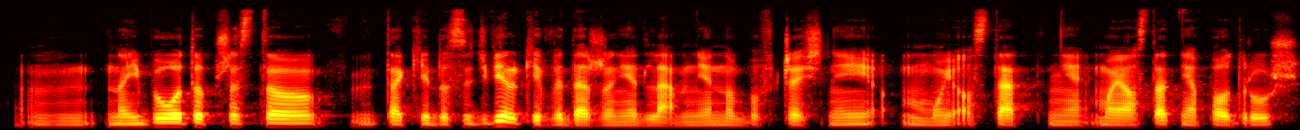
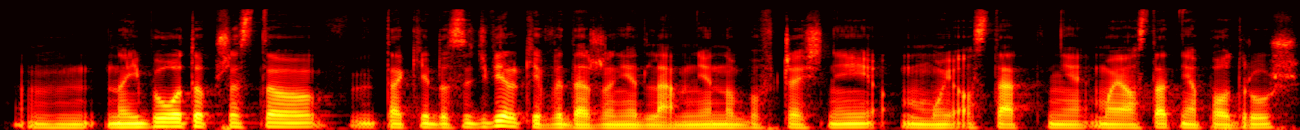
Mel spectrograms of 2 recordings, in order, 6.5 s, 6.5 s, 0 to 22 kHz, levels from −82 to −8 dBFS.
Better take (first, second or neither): second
